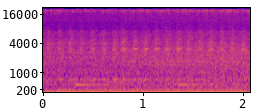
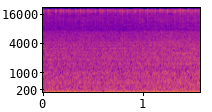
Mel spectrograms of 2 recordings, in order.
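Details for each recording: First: 2020 Ford F250 Super Duty 7.3 Godzilla, gen-1 10-speed, 850 miles: rough gritty grinding at idle only in drive with the brake held, gone on throttle; defective transmission. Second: 2020 Ford F250 Super Duty 7.3 with 10-speed automatic, idling in park: steady, even low rumble with no grinding or whine; the transmission noise heard in drive with brake on is absent.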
